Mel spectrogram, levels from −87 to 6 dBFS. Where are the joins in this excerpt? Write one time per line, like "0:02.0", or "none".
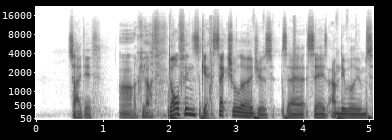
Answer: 0:01.8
